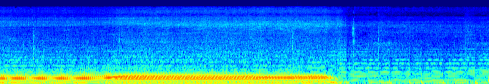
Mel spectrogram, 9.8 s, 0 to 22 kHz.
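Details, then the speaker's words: 1992 Suzuki Katana 750F four-cylinder after an untried choke adjustment on the carburetor: fast idle creeps higher then drops sharply. Idle too high; owner also thinks it may be running on two cylinders. "Let's recheck that again. It shouldn't be accelerated like that. I just had to adjust the the choke, I'm pretty sure, cuz I started moving this and I've never adjusted a choke and I saw it adjusting on the carburetor."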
